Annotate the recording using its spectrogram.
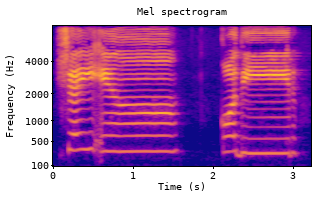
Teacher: دو زیر کی تنوین کے بعد اخفا کے حروفوں میں سے قاف آ رہا ہے تو اس لیے ہم یہاں پر غنہ کریں گے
